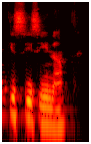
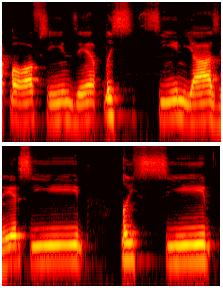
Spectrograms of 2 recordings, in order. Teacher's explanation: यहाँ पर देखें तो सीन के ऊपर तशदीद भी है और आगे या साकिन से पहले ज़ेर है, हरूफ मद्दा है, फिर भी हरूफ मद्दा है, 2 हरूफ मद्दा आ रहे हैं और 3 सीन आ रही हैं। तो क़ाफ़ को आपने मोटा करके सीन के साथ मिलाना है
